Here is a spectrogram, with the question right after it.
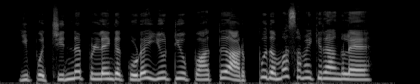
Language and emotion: Tamil, surprised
